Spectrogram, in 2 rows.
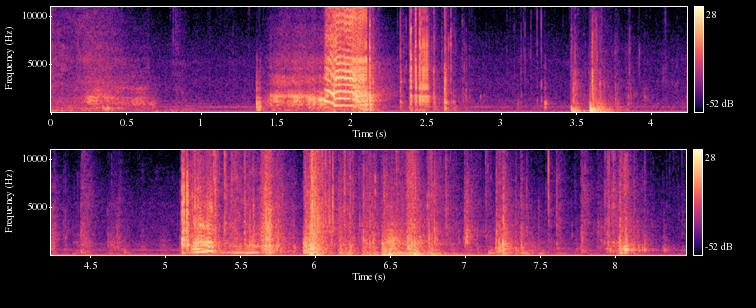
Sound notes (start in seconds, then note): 1.4 wood creaks; 5.1 wood shattering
